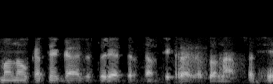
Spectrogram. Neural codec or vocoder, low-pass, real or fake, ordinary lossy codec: none; 3.6 kHz; real; AAC, 16 kbps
